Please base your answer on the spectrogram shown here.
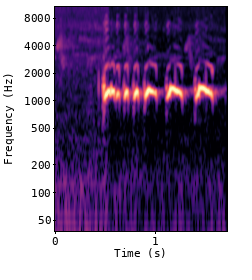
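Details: Local male zebra dove giving one engkel-style song phrase: a fast burst of short, soft, low coos that slows into two long, smooth, drawn-out notes.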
